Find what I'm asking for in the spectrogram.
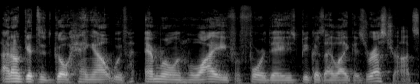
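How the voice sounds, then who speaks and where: A man's normal speaking voice, medium in pitch with ordinary pitch variation and a fairly quick pace, on a very clean recording with a silent background. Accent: American. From US Northeast, northeast Connecticut. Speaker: cigar company executive and musician. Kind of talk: interview. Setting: office.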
